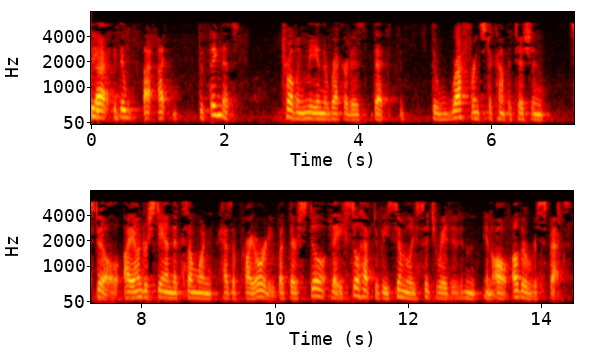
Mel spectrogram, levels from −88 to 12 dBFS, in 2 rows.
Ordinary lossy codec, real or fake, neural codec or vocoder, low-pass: MP3, 24 kbps; real; none; 7.2 kHz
